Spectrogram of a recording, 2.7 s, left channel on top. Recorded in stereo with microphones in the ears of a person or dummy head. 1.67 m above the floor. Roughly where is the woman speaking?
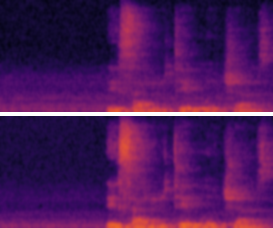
Right.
